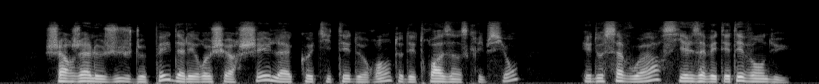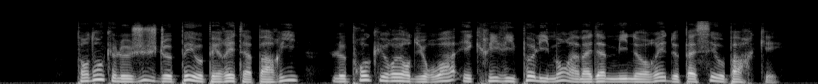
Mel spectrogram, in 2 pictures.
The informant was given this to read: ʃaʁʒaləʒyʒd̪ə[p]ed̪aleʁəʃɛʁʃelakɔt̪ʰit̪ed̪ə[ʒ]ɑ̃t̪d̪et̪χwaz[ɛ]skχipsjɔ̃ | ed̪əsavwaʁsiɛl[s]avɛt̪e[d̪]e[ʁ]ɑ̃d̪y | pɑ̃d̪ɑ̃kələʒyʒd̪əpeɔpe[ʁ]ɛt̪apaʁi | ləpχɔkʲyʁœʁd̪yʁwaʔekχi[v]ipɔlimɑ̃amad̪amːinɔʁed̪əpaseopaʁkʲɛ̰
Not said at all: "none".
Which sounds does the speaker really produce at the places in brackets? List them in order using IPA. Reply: p, ʁ, ɛ̃, z, t̪, v, ʁ, v

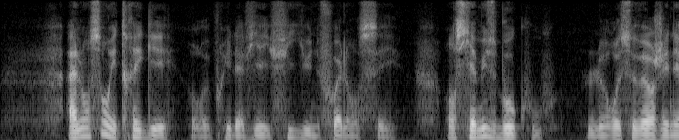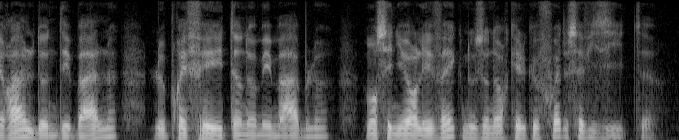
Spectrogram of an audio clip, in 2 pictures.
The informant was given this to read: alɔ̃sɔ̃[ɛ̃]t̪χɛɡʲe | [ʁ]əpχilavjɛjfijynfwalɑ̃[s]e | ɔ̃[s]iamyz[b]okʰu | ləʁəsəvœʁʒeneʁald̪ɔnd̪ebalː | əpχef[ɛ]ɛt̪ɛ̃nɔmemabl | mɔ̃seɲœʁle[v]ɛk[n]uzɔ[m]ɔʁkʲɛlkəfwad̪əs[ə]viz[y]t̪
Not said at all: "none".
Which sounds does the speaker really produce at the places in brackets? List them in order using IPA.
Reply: ɛ, ʁ, s, s, b, ɛ, v, n, n, a, i

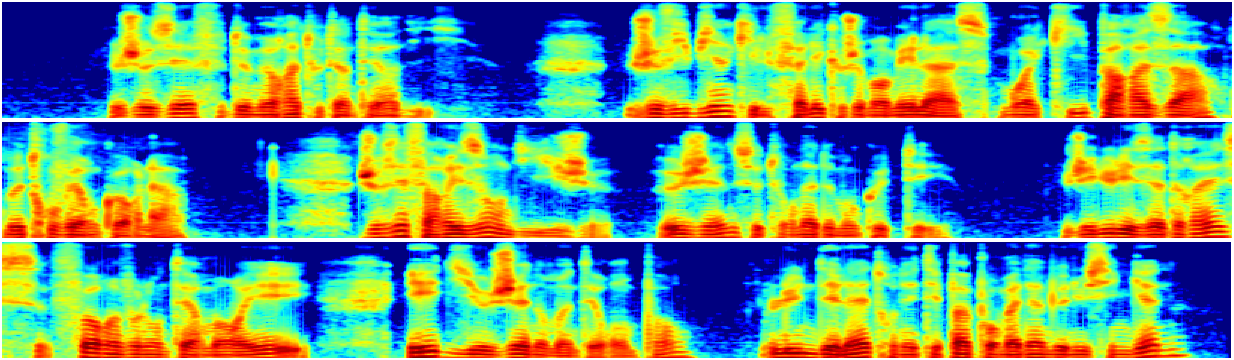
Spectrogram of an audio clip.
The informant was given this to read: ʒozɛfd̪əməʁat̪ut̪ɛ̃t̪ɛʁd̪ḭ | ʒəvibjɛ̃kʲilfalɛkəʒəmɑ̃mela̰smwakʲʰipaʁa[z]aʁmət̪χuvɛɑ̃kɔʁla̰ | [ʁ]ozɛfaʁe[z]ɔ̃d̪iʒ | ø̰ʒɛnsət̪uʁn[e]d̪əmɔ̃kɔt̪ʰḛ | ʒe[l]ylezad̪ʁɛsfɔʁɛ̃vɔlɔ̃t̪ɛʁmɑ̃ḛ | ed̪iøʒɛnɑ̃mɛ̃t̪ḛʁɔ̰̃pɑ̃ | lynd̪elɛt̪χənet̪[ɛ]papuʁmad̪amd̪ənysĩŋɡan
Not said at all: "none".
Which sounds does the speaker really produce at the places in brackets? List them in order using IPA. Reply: z, ʒ, z, a, l, ɛ

